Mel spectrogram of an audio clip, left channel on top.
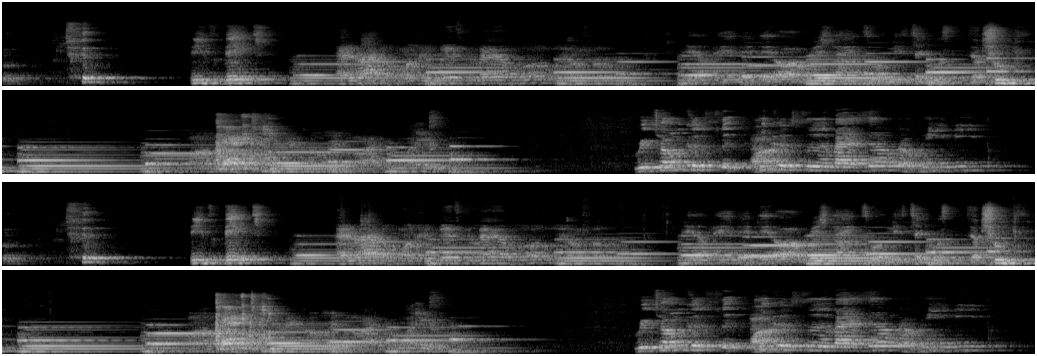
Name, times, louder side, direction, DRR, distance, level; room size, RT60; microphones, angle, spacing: voice 1, 0.6-0.9 16.7-20.2, left 1 dB, 20° left, 0 dB, 0.4 m, -25 dB
voice 2, 1.9-2.6 6.8-10.2 12.5-13.1 17.8-18.1, right 1 dB, 50° right, 2 dB, 0.5 m, -25 dB
sound 1, 2.9-5.1 5.5-15.2, right 1 dB, 45° left, 0.8 m, -26 dB
voice 3, 3.3-6.2 10.5-10.8 11.9-14.8, right 1 dB, 80° right, -1 dB, 0.7 m, -31 dB
2.8 x 2.5 x 2.8 m, 1.0 s
head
